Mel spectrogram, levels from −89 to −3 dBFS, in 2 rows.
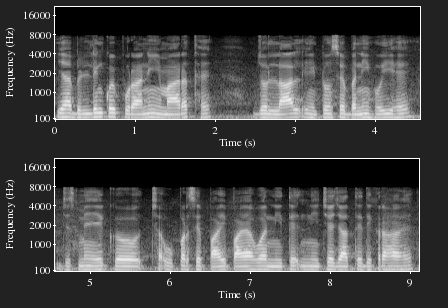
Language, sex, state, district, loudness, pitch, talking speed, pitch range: Hindi, male, Uttar Pradesh, Lucknow, -17 LUFS, 120 Hz, 185 wpm, 115-125 Hz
